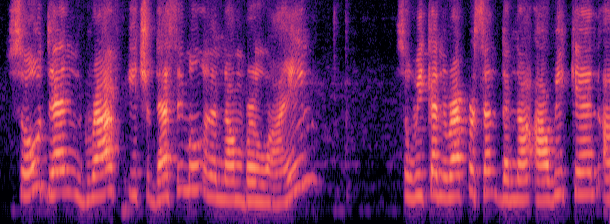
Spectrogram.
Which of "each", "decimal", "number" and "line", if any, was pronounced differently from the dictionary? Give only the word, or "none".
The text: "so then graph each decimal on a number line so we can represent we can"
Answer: none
